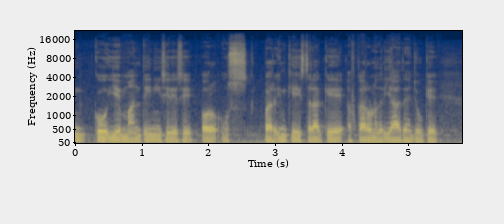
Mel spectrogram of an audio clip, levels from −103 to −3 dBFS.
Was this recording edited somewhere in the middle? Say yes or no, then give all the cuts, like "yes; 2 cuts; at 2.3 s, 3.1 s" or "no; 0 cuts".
no; 0 cuts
